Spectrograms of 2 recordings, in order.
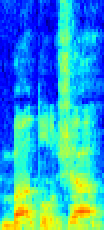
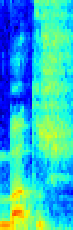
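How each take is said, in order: First: The word ends with a vowel sound. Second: The word ends with a consonant sound. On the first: The reading continues without stopping. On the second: The reader stops at this word.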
